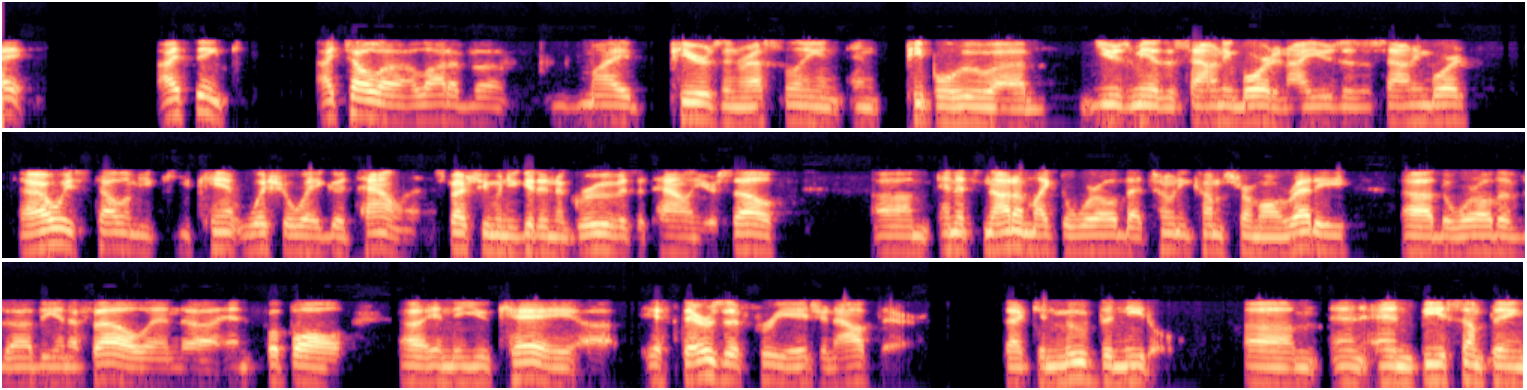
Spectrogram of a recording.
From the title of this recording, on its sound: Media Conference Call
